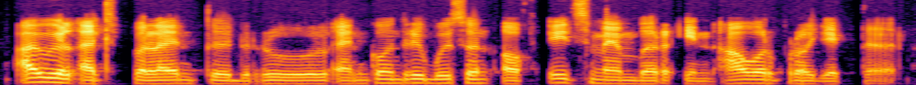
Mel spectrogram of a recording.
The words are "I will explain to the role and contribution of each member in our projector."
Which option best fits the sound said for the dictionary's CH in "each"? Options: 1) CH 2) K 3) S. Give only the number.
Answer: 3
